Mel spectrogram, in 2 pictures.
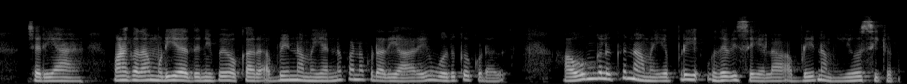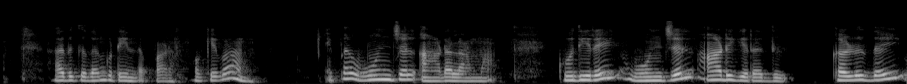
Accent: native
